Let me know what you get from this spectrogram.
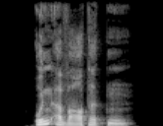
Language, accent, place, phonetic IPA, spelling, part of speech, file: German, Germany, Berlin, [ˈʊnɛɐ̯ˌvaʁtətn̩], unerwarteten, adjective, De-unerwarteten.ogg
- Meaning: inflection of unerwartet: 1. strong genitive masculine/neuter singular 2. weak/mixed genitive/dative all-gender singular 3. strong/weak/mixed accusative masculine singular 4. strong dative plural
